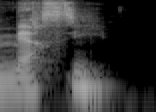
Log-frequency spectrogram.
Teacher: because merci has two syllables, you stress the last one. You put the emphasis on the si on the end.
